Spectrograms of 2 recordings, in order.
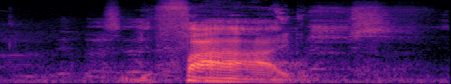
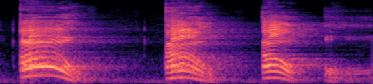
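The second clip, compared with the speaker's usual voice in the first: much higher and louder wailing "oh"; a startled howl of protest; mock outraged cry; 11 semitones higher, 12 dB louder, much slower than usual. Comedian imitating Blade's loud outcry when thrown out. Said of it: "This is what he said".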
